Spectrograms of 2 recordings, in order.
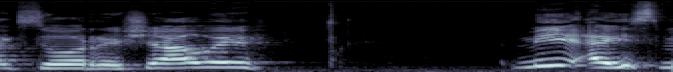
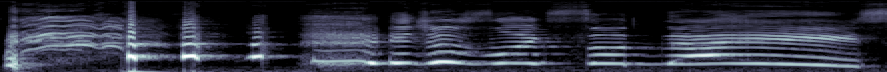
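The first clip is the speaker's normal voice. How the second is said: very slow, high, laughing sigh of delight; real giggly fangirl gush; 11 semitones higher, 3 dB louder, much slower than usual. Real, not acted. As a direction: melt over the drawing. Gushing over the art.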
